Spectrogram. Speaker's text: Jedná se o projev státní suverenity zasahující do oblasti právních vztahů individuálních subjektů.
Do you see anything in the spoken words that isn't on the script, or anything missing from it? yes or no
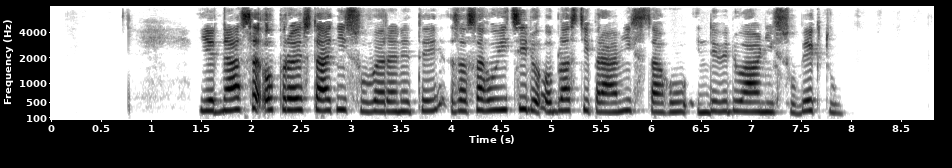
no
